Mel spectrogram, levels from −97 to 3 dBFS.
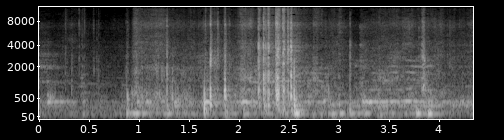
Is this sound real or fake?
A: real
